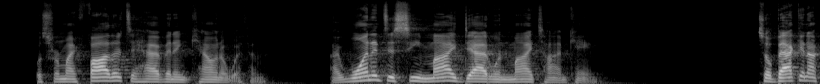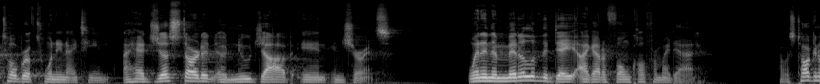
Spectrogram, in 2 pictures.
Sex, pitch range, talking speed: male, 105-135 Hz, 195 wpm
